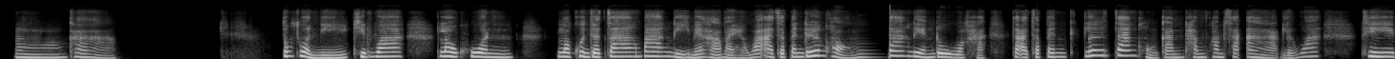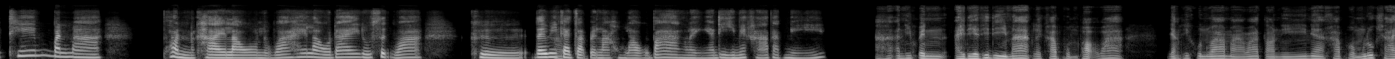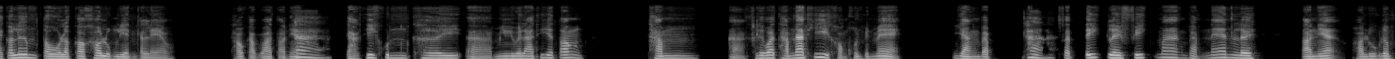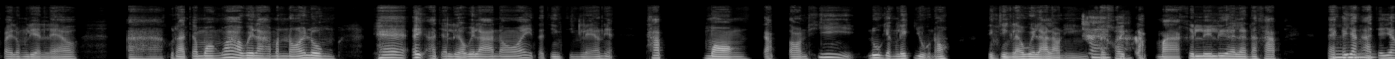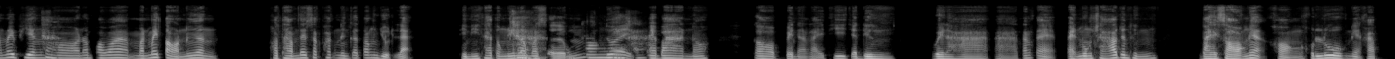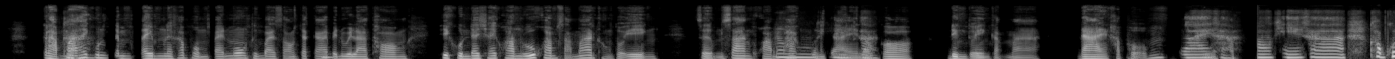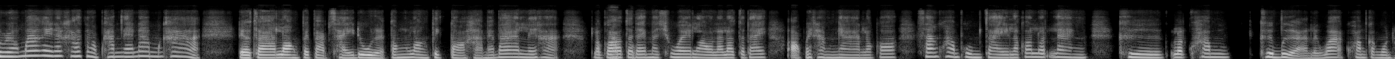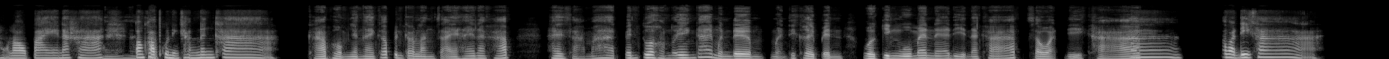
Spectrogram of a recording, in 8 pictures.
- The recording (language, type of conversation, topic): Thai, advice, จะทำอย่างไรให้มีแรงจูงใจและความหมายในงานประจำวันที่ซ้ำซากกลับมาอีกครั้ง?
- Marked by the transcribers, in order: other background noise; in English: "strict"; in English: "working woman"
